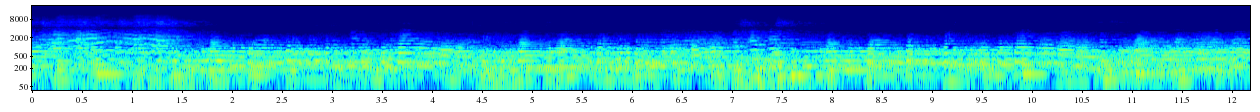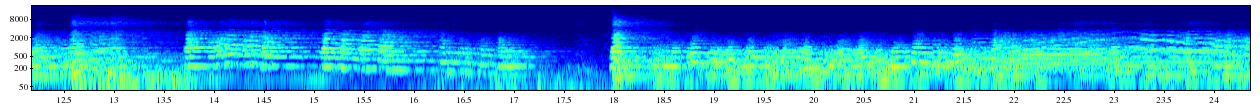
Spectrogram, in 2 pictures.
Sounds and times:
Inside, large room or hall: 0.0 - 24.3
Orchestra: 0.0 - 24.3
Trumpet: 0.0 - 24.3.

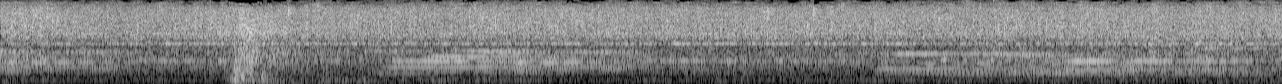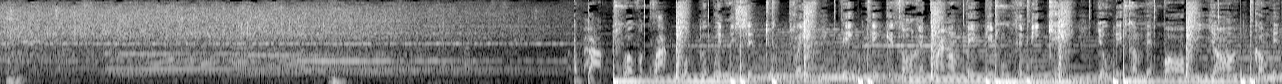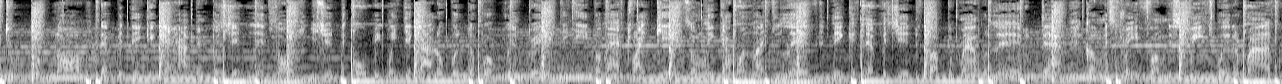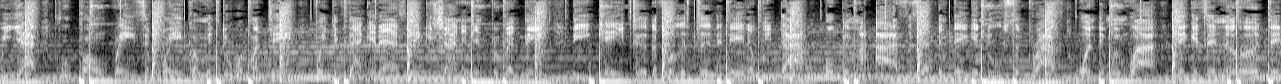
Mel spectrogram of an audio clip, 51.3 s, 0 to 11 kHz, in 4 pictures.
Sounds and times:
Music: 0.0 - 51.2.

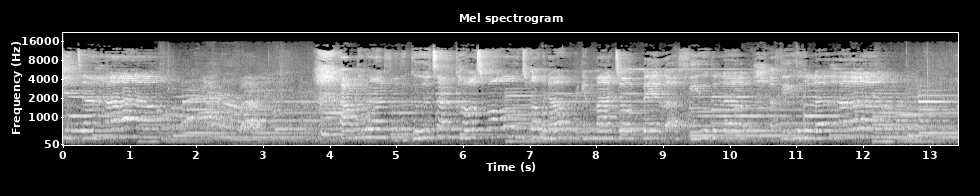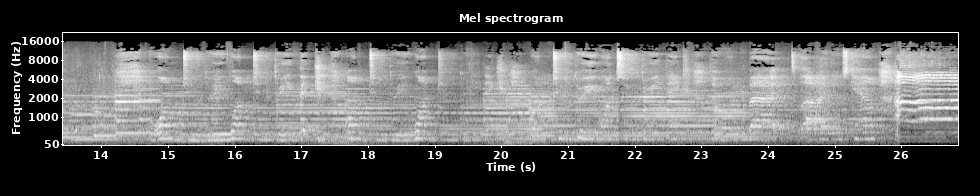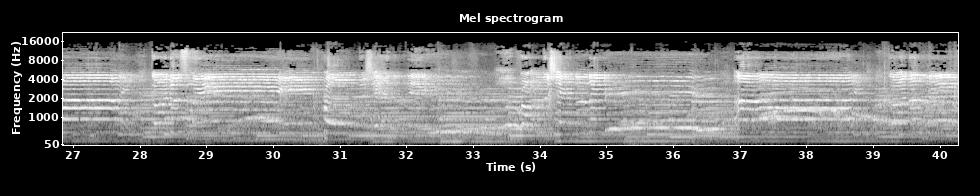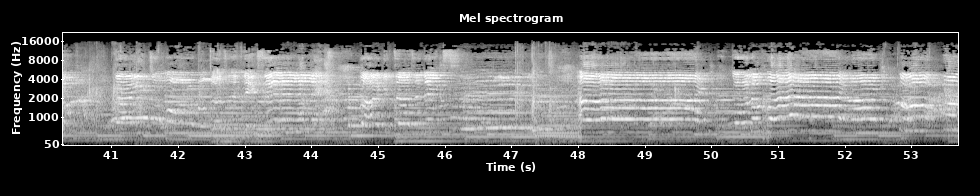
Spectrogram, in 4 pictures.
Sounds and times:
Female singing: 0.0 - 1.6, 4.2 - 12.5, 14.6 - 19.4, 20.0 - 53.7
Child singing: 0.0 - 2.7, 4.2 - 12.5, 20.0 - 53.7
Music: 0.0 - 53.7.

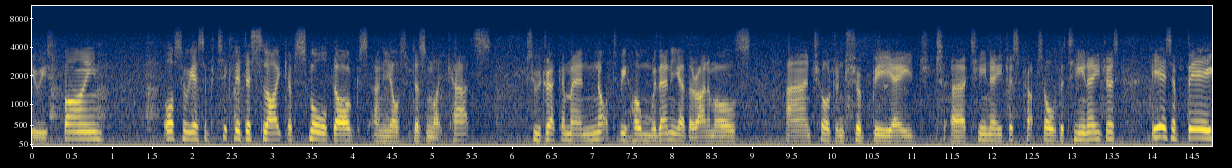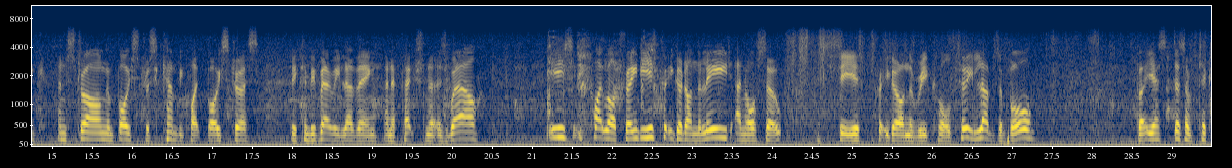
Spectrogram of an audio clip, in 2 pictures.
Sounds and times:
Speech: 0.0 - 1.0, 1.6 - 20.4, 21.2 - 24.2, 24.8 - 27.3, 28.6 - 29.4.

